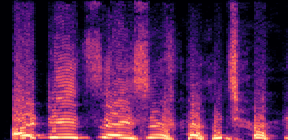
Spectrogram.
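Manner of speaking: high, loud squeal breaking into laughter; helpless laughing admission. Real, not acted. Streamer finds he was wrong after all, helpless laughter. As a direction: crack up while admitting the mistake. Realizes his own mistake, cracks up.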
